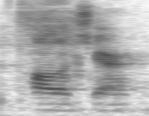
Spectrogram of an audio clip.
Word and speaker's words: Scher: Paula Scher.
